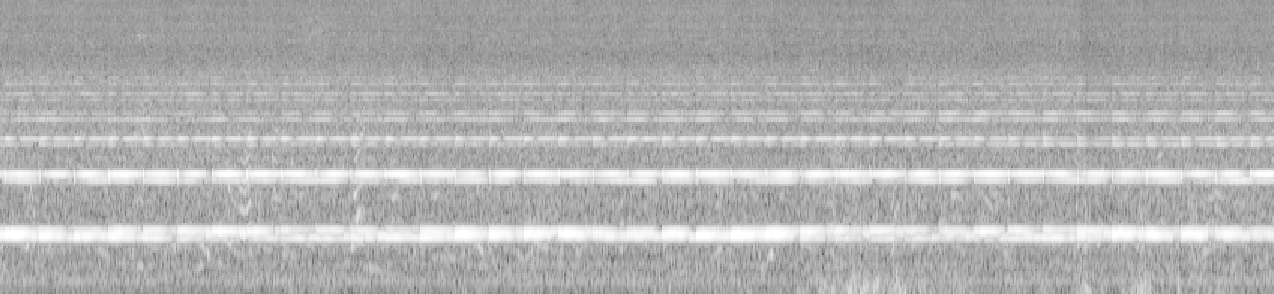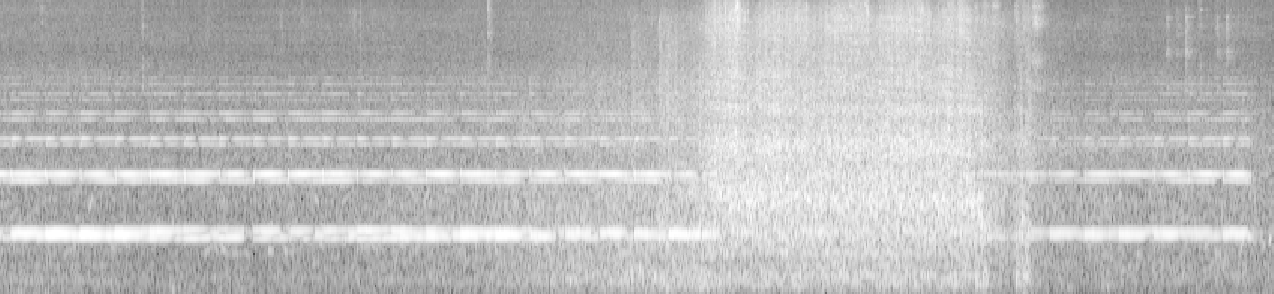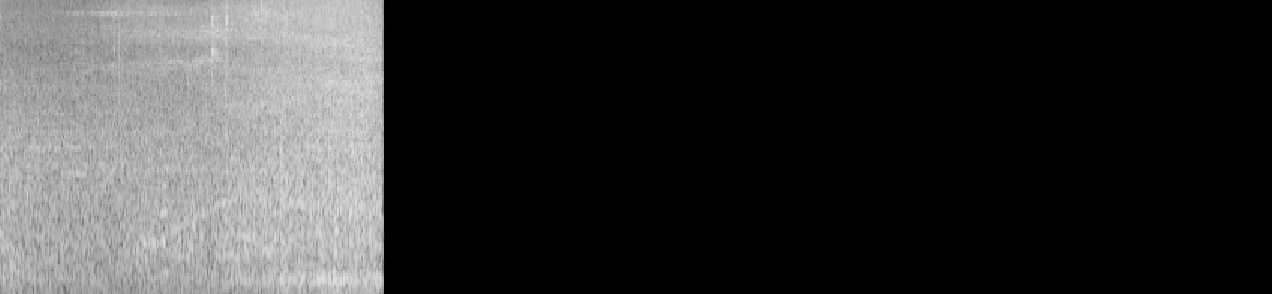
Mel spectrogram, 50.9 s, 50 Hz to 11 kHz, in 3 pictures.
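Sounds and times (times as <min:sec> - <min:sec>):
level crossing warning bell: 0:00.0 - 0:39.1
train wheels on rails: 0:00.0 - 0:39.1.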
